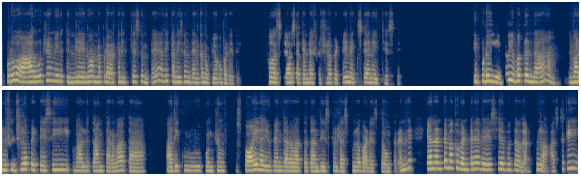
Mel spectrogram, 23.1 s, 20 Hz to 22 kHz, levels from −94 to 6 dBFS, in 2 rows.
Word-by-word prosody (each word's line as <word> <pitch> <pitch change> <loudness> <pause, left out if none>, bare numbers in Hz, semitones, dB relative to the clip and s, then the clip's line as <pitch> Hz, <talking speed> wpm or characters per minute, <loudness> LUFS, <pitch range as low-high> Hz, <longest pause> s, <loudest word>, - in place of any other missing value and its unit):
ఇప్పుడు 270 +1 +1 0.3
ఆ - - +6
రోజే 265 +4 0
మీరు 270 -2 0
తినలేను 230 +1 0
అన్నప్పుడు 235 0 -1
ఎవరికైనా 215 +1 -2
ఇచ్చేసుంటే, 235 -2 -5
అది 265 0 -2
కనీసం 230 +1 0
దేనికైనా 210 0 -3
ఉపయోగపడేది. 190 -6 -6 0.6
First 210 -2 0
day - - -3
or 215 - -2
second 200 -1 -3
day 200 - -1
ఫ్రిడ్జ్‌లో 195 +2 -6
పెట్టి, 190 +4 -6
నెక్స్ట్ 205 +3 -10
డే - - +1
అయిన 205 -1 -2
ఇచ్చేస్తే. 170 -3 -15 1.5
ఇప్పుడు 270 +3 +5 0.2
ఎటు 225 +8 -6
ఇవ్వకండా 275 -4 +4 0.2
హ్మ్, 230 -8 -4 0.4
వాళ్ళు 235 0 +5
ఫ్రిడ్జ్‌లో 245 +4 +2
పెట్టేసి, 235 -1 0 0.4
వాళ్ళు 195 0 -1
దాని 195 0 -1
తర్వాత, 205 +4 -2 0.8
అది 200 +2 +1
కు 215 -1 -6 0.4
కొంచెం 195 +1 -2 0.4
స్పాయిల్ 220 +4 +6
అయిపోయిన 205 -2 -1
తర్వాత 185 -1 0 0.2
దాన్ని 185 0 0
తీసుకెళ్లి, 185 +1 -5
డస్ట్‌బిన్‌లో 190 +2 -3
పడేస్తూ 165 0 -5
ఉంటారు. 160 +1 -13
అందుకే 270 +9 +1 0.3
ఏమన్నంటే 290 +2 +6
"మాకు 320 0 +2
వెంటనే 270 +2 +4
వేస్ట్ 250 0 +1
చేయబుద్ధి 255 -3 +1
అవ్వదు." 210 +4 -3
లాస్ట్‌కి, 185 - -3
215 Hz, 135 wpm, -23 LUFS, 195-250 Hz, 1.5 s, ఆ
